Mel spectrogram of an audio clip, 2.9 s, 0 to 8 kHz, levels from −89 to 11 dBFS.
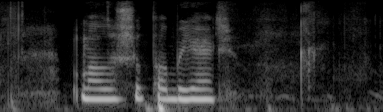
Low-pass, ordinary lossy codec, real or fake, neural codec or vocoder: none; none; fake; codec, 16 kHz, 4 kbps, X-Codec, HuBERT features, trained on balanced general audio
